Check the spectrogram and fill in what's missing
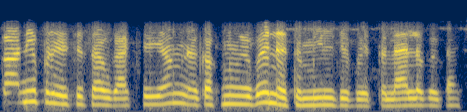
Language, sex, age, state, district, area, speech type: Maithili, female, 18-30, Bihar, Madhepura, rural, conversation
